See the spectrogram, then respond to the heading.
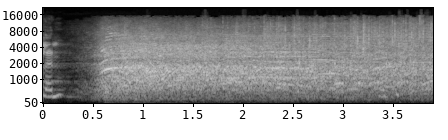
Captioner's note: audience laughs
